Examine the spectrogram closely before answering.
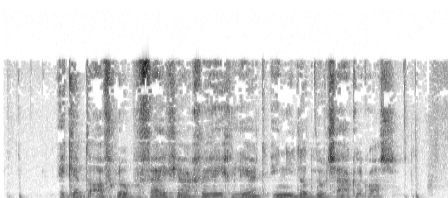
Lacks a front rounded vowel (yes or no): no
